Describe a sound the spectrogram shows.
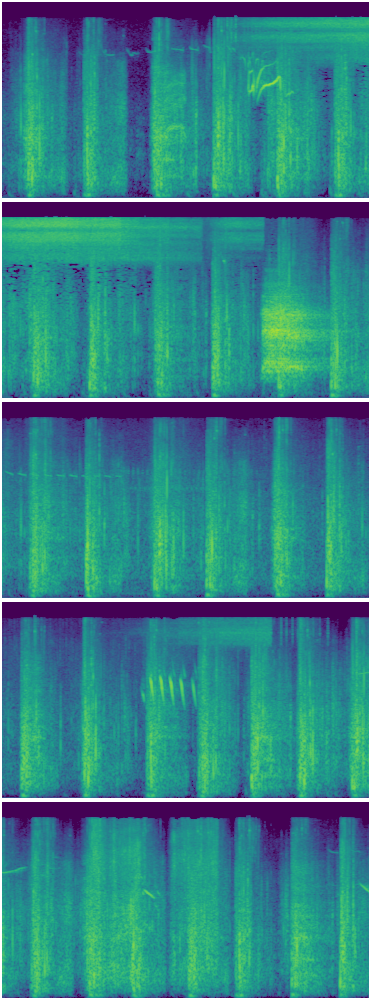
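Footsteps swish through tall grass at a steady walking pace.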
